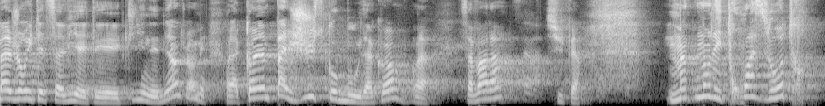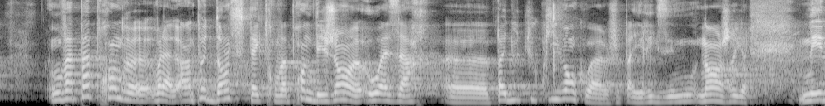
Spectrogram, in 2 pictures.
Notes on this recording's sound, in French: Enregistré à l'église CVV, le 17/04/2022.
